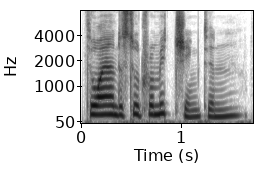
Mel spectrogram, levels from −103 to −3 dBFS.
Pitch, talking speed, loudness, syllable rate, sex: 215 Hz, 175 wpm, -17 LUFS, 6.0 syllables/s, female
